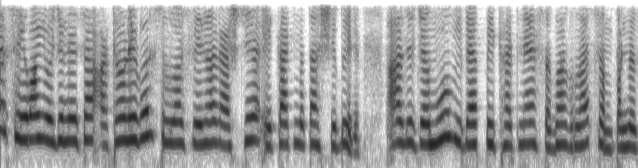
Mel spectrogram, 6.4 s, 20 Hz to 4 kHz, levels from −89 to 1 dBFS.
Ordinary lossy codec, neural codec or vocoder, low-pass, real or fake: none; codec, 16 kHz in and 24 kHz out, 0.6 kbps, FireRedTTS-2 codec; 3.6 kHz; fake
